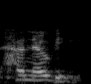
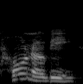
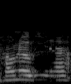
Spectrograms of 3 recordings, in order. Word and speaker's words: Honobia: I call it Hanobi, I'm but gonna trust you. Okay. well, but people correct me and say it's Honobi. So Okay. whatever, All Honobi, right. Honobia, I don't know.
